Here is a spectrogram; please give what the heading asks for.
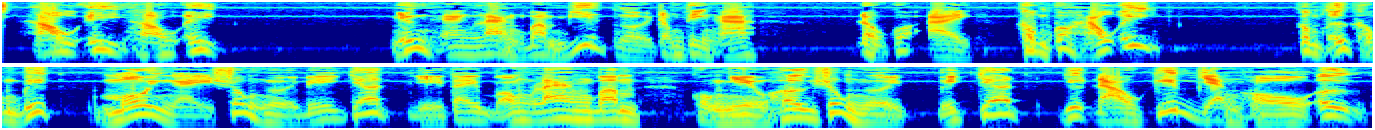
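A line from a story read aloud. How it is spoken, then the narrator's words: Angry. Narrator (Vietnamese): Bình Nhất Chỉ lại tức giận nói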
